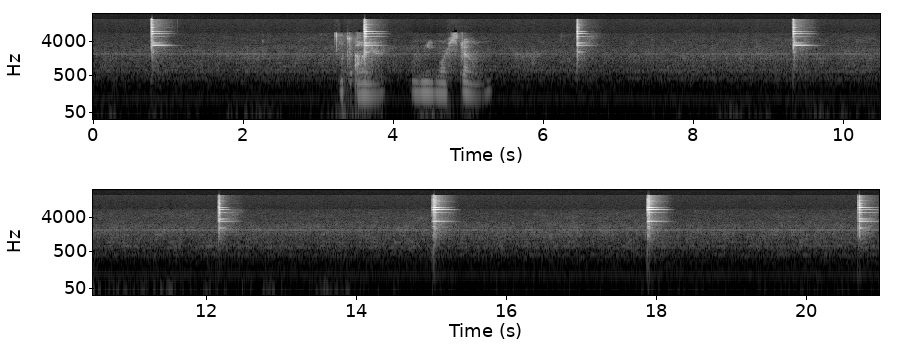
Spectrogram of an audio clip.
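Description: A pickaxe strikes rock with sharp, ringing blows at a steady pace.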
